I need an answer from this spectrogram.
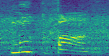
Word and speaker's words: mukbang: I switched it up and it's supposed to be pronounced mukbang, okay?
